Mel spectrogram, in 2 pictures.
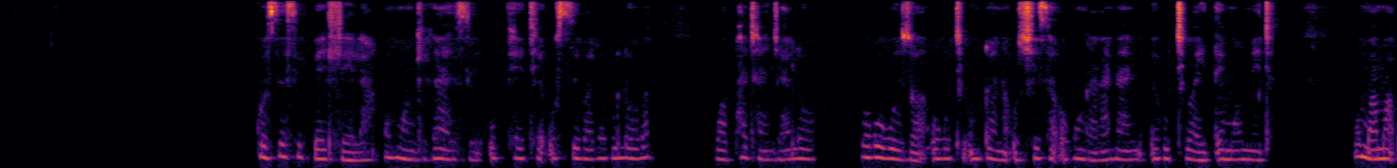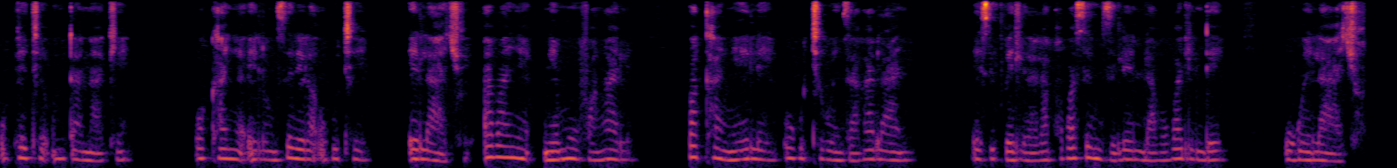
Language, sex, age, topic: North Ndebele, female, 36-49, health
